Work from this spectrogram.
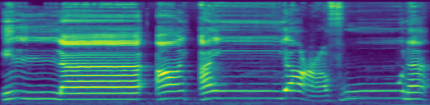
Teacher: یہاں مد منفصل ہو رہی ہے، اس کو لمبا کریں گے 2 الف تک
